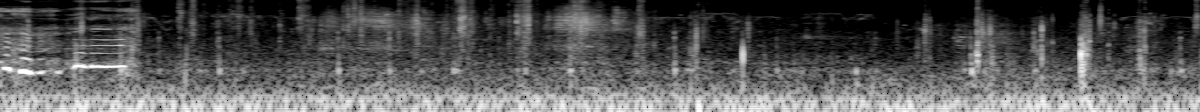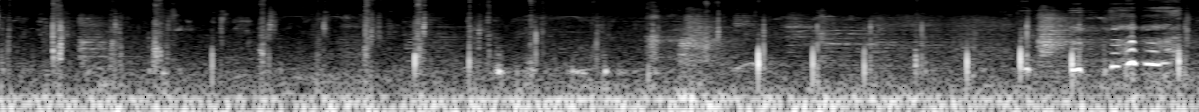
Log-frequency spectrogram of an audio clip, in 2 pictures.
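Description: Footsteps on a walk: many faint, irregular steps tap along at a casual pace over a soft, continuous background.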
